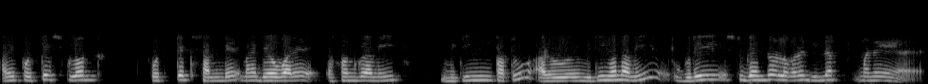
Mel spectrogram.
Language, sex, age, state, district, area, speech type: Assamese, male, 30-45, Assam, Udalguri, rural, conversation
